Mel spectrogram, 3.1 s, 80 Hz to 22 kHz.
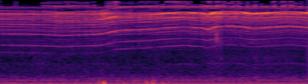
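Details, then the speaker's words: Castle Nano 1/24 ESC with a small brushless motor crawling slowly: steady, high-pitched stacked-tone switching whine with soft low thumps. Smooth low-speed crawl is hard to achieve, and the ESC performs worse than a Furitek Lizard in the same truck. "I can't believe they came out with a new system that does not silence that. The good old Castle whine."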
